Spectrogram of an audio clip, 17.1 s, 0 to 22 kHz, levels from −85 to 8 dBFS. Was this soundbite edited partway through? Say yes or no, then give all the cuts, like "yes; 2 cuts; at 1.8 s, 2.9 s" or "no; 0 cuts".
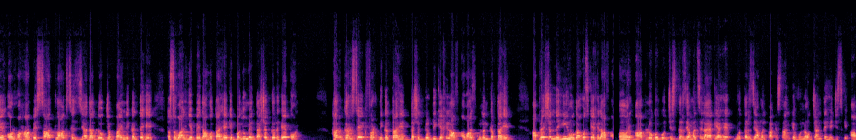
yes; 1 cut; at 12.2 s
